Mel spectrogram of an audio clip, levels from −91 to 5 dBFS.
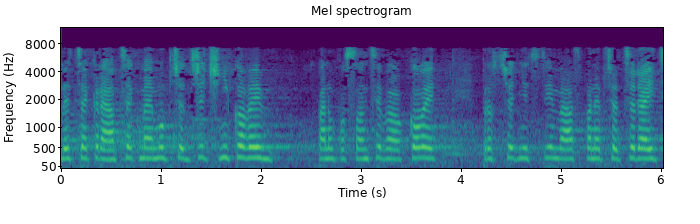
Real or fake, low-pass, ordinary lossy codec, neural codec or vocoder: real; 7.2 kHz; MP3, 32 kbps; none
